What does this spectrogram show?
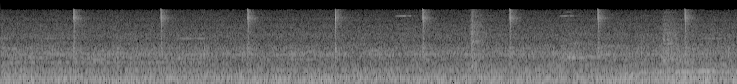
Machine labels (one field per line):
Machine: valve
